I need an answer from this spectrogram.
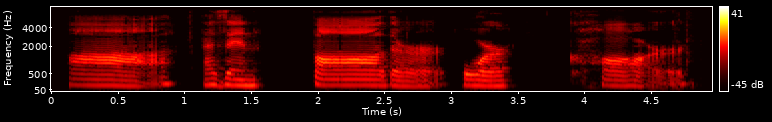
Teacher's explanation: Your tongue is going to be close to the bottom of your mouth. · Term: low vowels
